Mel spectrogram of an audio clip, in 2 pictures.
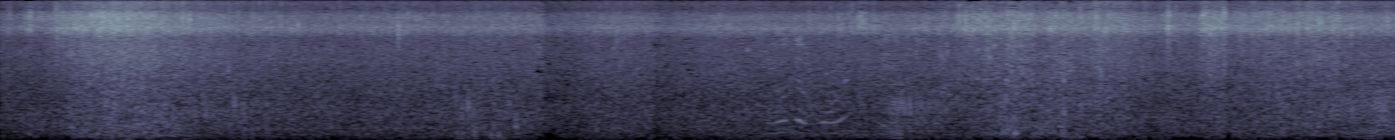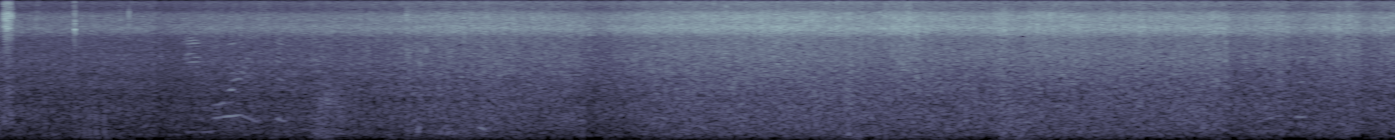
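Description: River water rushes and splashes around a raft, growing louder over rapids.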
